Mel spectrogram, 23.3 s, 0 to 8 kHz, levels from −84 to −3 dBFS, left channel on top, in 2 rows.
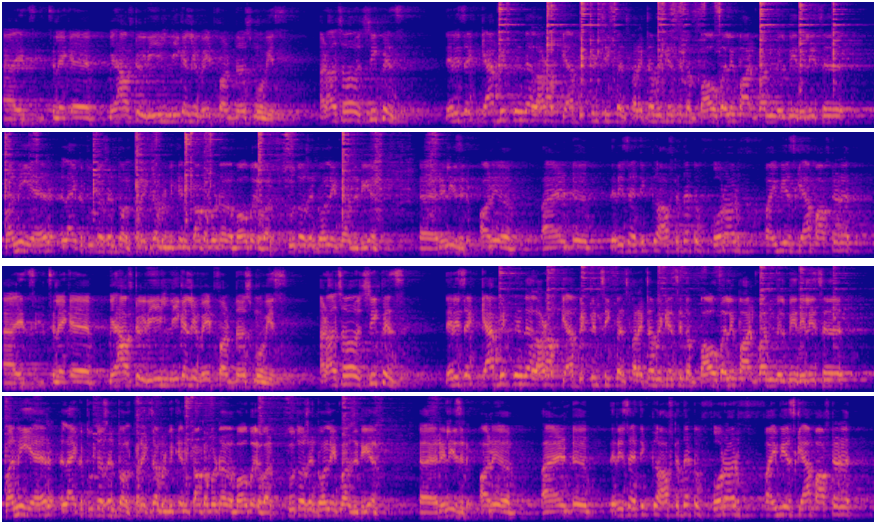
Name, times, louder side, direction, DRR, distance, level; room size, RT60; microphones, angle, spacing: voice 1, 0.0-3.8 4.2-5.4 5.9-11.2 11.7-16.7 17.2-18.5 18.8-22.9, right 3 dB, 40° right, 7 dB, 1.0 m, -33 dB
sound 1, 6.6-6.9 7.3-8.3 8.7-9.6 10.1-10.4 10.6-11.3 11.7-12.1 12.8-13.0 13.4-13.8 14.1-14.5 15.0-15.6 16.2-17.5 17.8-17.9, left 10 dB, 80° left, 1.0 m, -35 dB
27.5 x 22.0 x 5.3 m, 2.3 s
head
